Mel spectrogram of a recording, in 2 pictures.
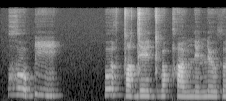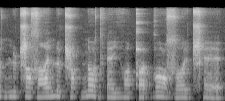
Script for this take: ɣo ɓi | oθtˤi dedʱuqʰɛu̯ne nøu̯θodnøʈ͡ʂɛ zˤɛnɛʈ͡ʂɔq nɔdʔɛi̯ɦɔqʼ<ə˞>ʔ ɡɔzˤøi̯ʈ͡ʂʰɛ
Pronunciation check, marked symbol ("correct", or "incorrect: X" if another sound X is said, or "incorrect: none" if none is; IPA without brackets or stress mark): correct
